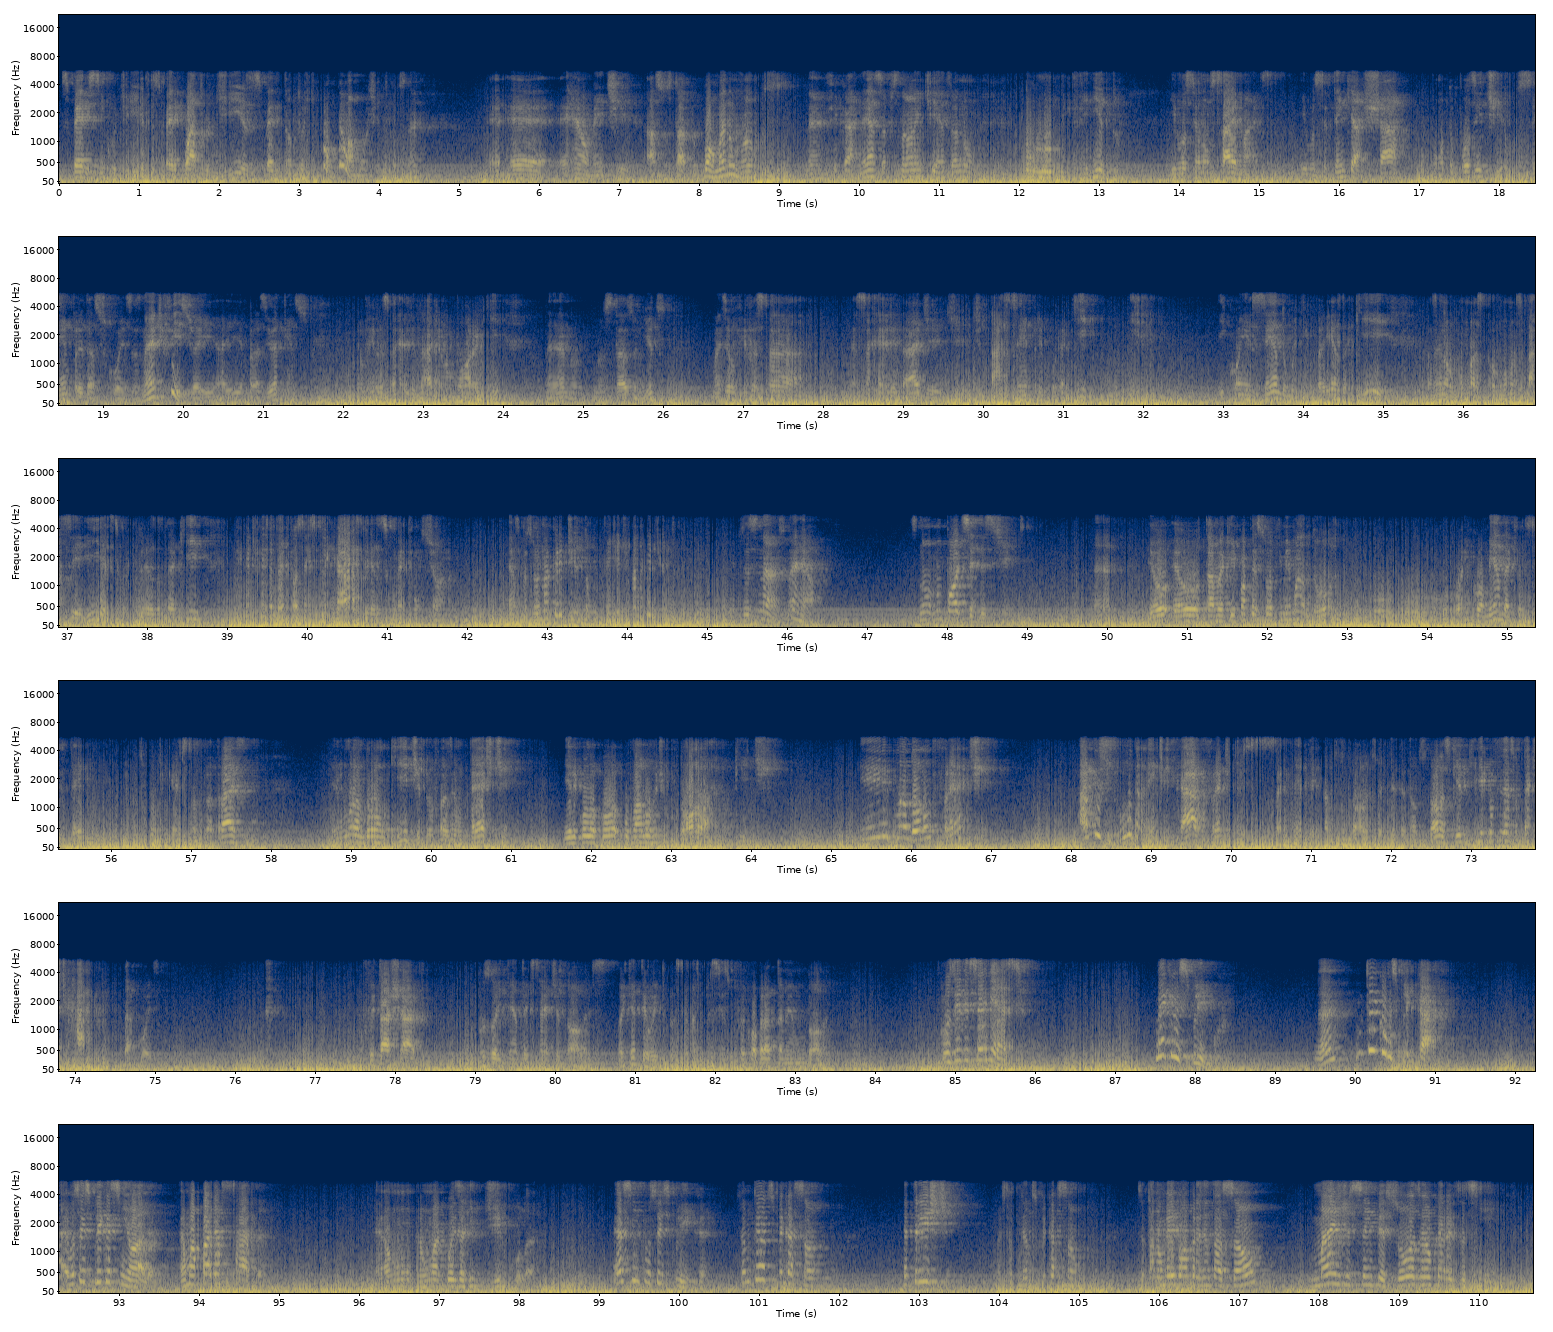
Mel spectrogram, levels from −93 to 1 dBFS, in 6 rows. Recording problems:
distortion; heavy; 8 dB below the speech
high frequencies cut off; noticeable; nothing above 5.5 kHz
room echo; slight; dies away in 0.8 s
off-mic speech; somewhat distant
wind noise on the microphone; heavy; 9 dB below the speech
electrical hum; faint; throughout; 60 Hz, 25 dB below the speech

